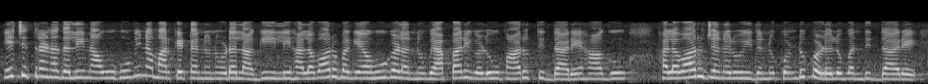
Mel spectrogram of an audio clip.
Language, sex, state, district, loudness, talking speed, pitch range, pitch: Kannada, male, Karnataka, Bellary, -16 LUFS, 115 wpm, 265-310 Hz, 285 Hz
